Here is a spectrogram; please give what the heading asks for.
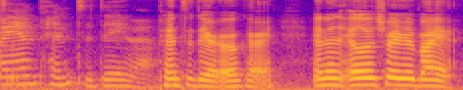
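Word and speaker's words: Pintadera: How do you pronounce Fran it? Pentadera. Pentadera, okay.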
